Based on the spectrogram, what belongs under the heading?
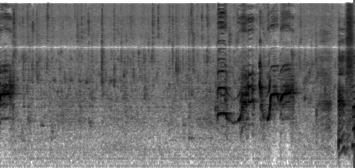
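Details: A pet male cockatiel in his cage at bedtime gives a burst of bright, warbling chirps with rising and falling whistled notes after a quiet start, as his owner talks to him.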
